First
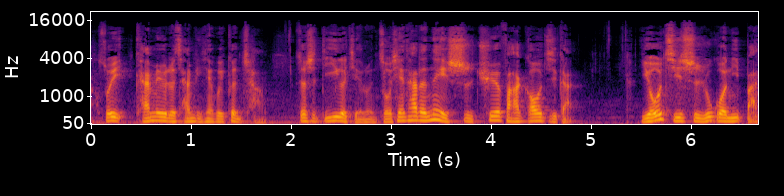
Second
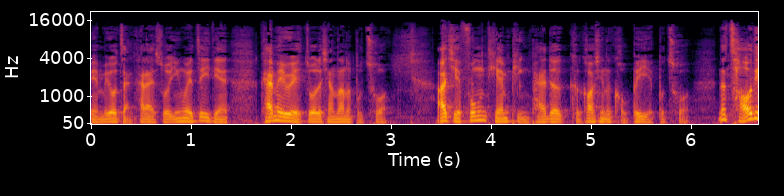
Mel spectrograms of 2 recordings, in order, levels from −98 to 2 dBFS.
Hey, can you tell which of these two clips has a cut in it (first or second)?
first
